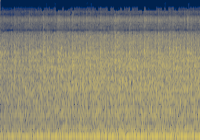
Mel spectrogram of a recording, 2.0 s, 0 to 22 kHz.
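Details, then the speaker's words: 1950s–60s "doodle bug", possibly a former golf-course or highway mower, just started after the coil was powered with a jumper wire. Steady, even low throb at idle with no misses or knocks; oil pressure present, running smoothly. Normal idle. "That thing's running good. It was running good. Had oil pressure."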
